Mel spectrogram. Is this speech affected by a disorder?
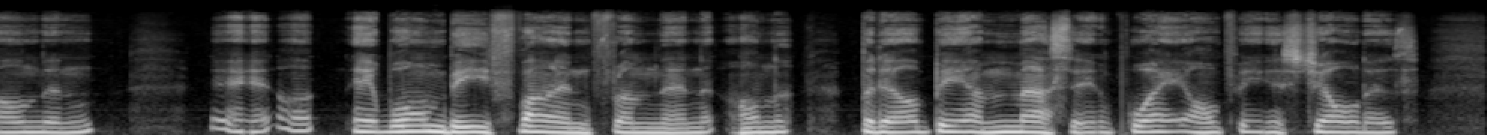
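Yes: speech apraxia.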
